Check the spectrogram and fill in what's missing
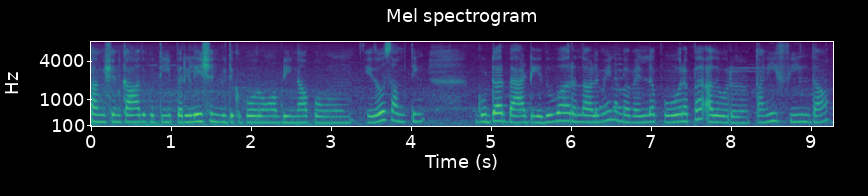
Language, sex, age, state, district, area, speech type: Tamil, female, 18-30, Tamil Nadu, Thanjavur, urban, spontaneous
